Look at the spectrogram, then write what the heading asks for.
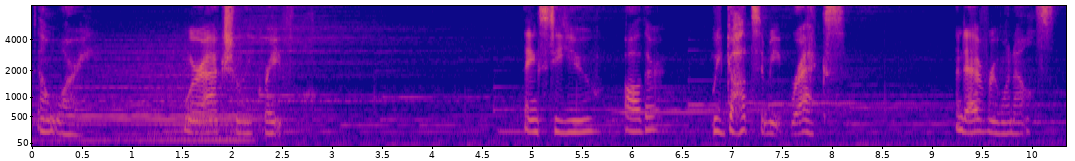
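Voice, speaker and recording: An actress playing a kind young female companion who speaks softly and sincerely. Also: medium pitch, fairly even intonation, slow, pauses often, music in the background, natural voice. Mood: grateful. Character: gentle young female blade, grateful and kind.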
